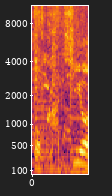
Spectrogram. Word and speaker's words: focaccia: Am I pronouncing it right, by the way? Focaccia?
